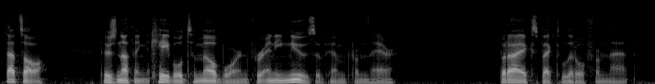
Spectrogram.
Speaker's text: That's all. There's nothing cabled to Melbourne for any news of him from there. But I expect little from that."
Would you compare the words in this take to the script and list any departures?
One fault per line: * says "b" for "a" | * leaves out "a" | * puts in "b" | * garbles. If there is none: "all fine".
all fine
